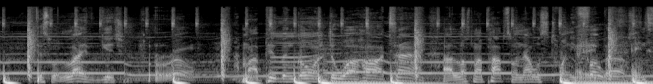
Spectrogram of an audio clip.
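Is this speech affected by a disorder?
No.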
